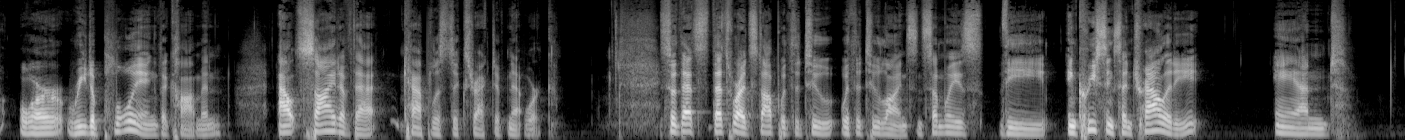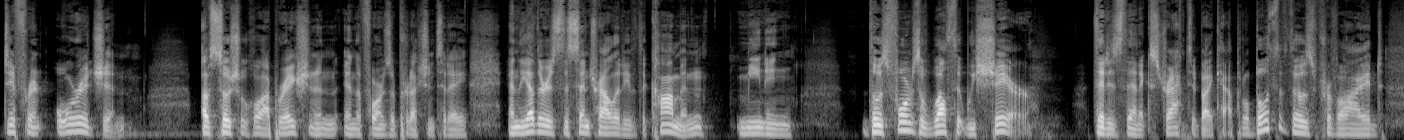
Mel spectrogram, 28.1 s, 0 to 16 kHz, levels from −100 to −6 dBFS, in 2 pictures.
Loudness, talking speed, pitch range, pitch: -28 LUFS, 145 wpm, 110-140 Hz, 125 Hz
